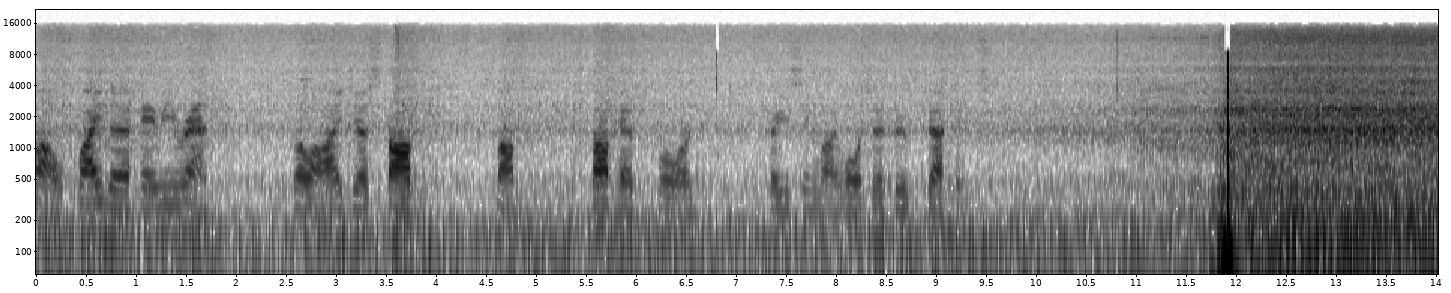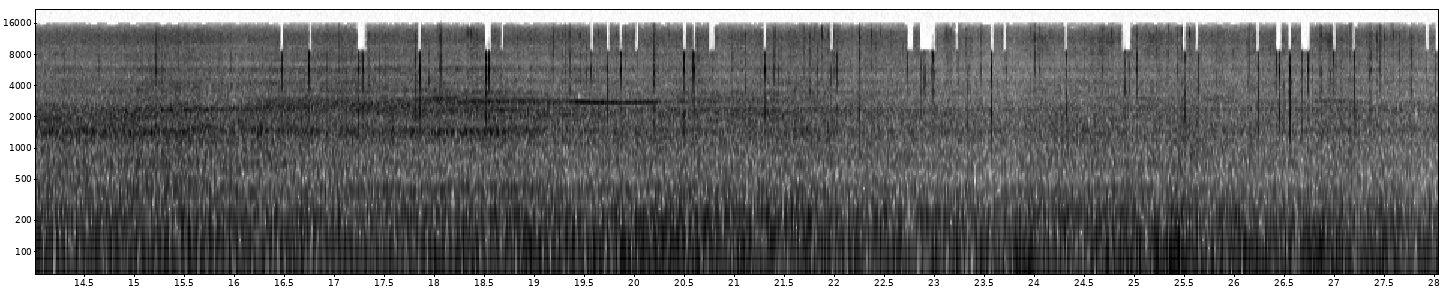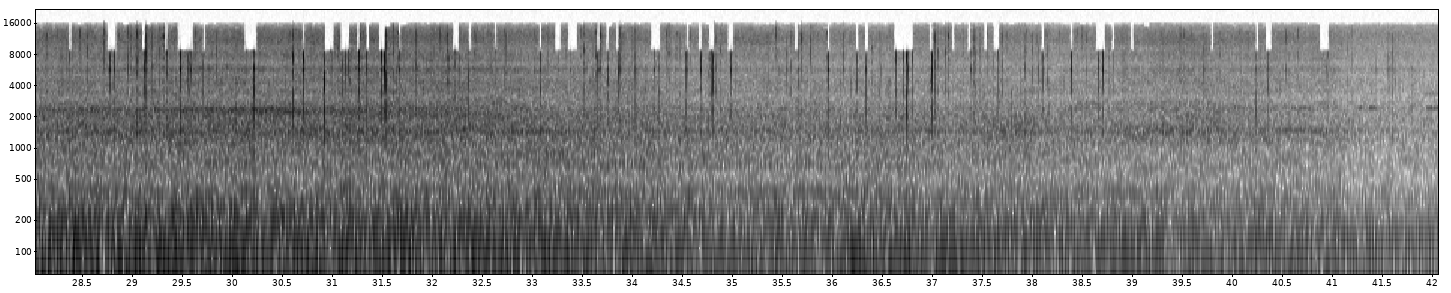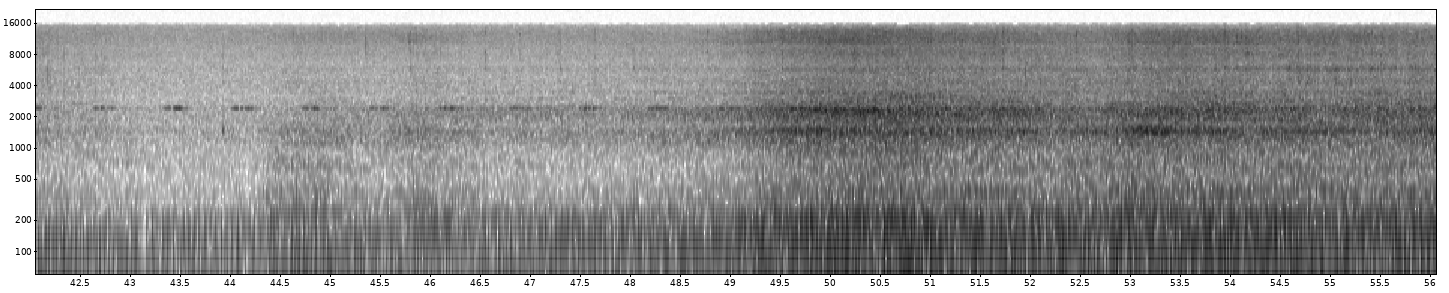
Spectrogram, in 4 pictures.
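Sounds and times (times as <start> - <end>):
road and wind noise: 0.0 - 56.0
motorbike engine hum: 9.4 - 42.6
rain and spray patter: 11.7 - 42.5, 49.5 - 56.0.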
